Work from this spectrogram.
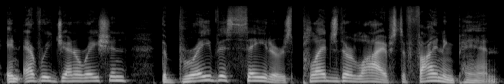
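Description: A man voicing an earnest, idealistic young male satyr who sounds wistful and quick to take offense. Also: a little high, animated, a little mellow, dry recording, studio quality, voice pushed up, natural voice. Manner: wistful, indignant about pollution.

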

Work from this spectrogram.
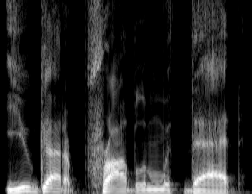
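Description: A man doing a husky, sneering bully girl. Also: on the low side, unhurried, no room sound, studio quality, close to an everyday voice. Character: big tough teenage girl bully, sneering.

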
